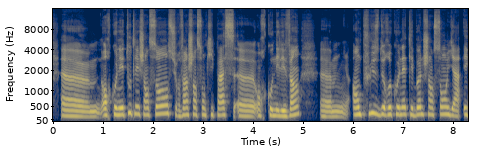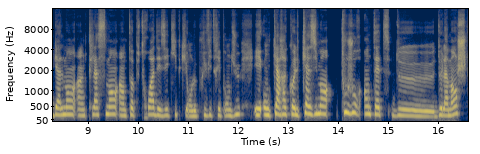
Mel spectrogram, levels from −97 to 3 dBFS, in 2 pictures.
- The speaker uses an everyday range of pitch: Yes, average, 3.5 semitones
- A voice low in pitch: No, high, 215 Hz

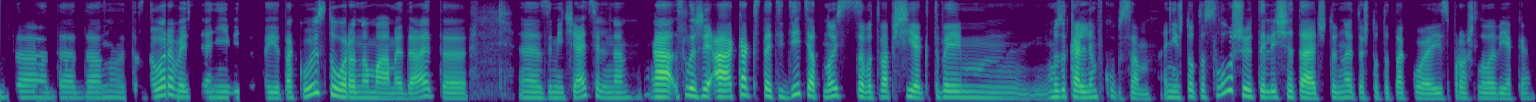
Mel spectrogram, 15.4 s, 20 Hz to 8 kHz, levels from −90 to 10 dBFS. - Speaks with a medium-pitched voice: Yes, medium, 165 Hz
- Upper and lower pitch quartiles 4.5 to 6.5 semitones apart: No, average, 2.9 semitones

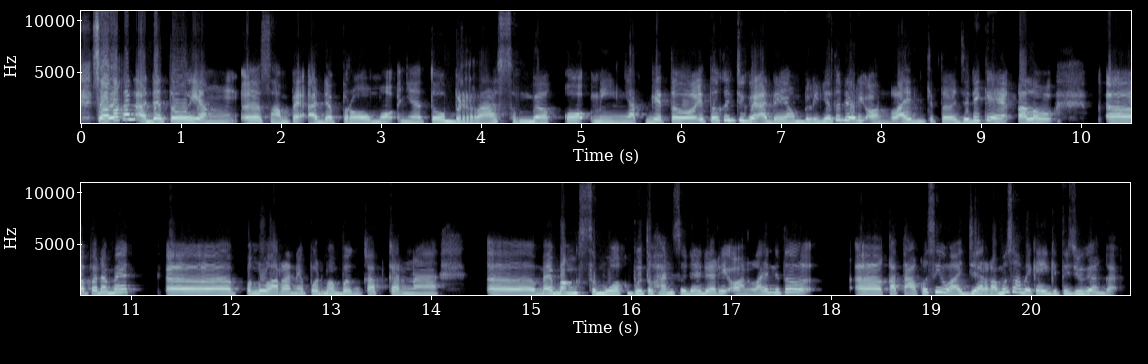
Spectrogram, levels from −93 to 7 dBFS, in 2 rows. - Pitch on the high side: Yes, high, 230 Hz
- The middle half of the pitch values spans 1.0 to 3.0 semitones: Yes, narrow, 2.6 semitones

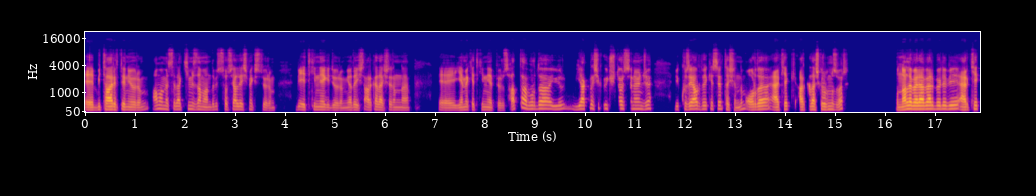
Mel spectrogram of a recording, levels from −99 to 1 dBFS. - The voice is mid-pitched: Yes, medium, 150 Hz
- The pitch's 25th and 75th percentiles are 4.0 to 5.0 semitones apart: Yes, average, 4.4 semitones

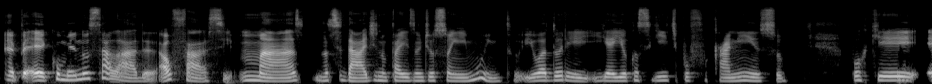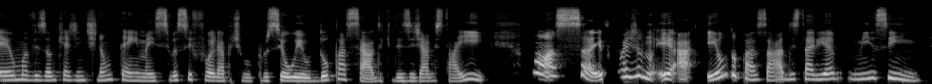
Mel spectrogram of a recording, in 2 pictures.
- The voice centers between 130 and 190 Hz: Yes, medium, 185 Hz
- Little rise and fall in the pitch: No, average, 4.7 semitones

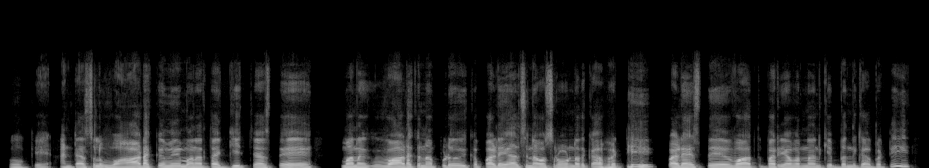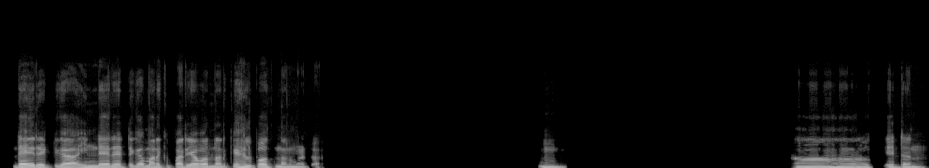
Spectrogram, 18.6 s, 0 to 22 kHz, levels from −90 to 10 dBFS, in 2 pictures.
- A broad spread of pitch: No, average, 2.7 semitones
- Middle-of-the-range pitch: Yes, medium, 150 Hz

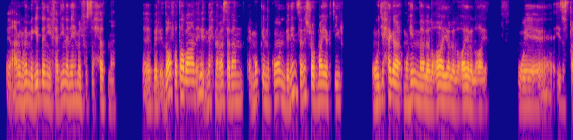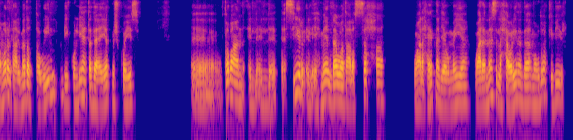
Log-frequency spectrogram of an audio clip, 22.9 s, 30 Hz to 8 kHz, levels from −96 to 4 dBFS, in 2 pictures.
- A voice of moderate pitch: Yes, medium, 145 Hz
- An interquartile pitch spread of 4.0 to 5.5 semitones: No, average, 3.5 semitones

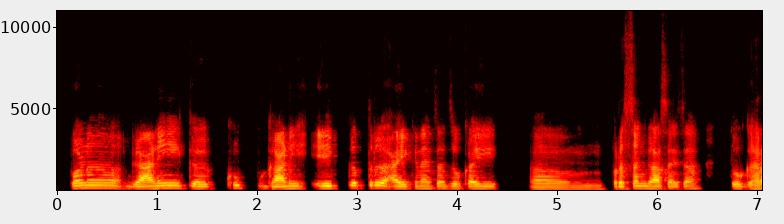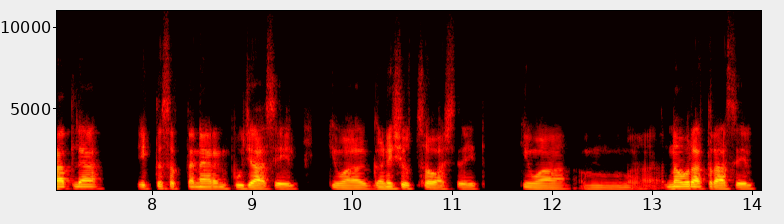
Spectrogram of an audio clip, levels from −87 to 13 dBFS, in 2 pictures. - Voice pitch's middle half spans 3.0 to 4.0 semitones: Yes, average, 3.3 semitones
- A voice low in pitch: Yes, low, 125 Hz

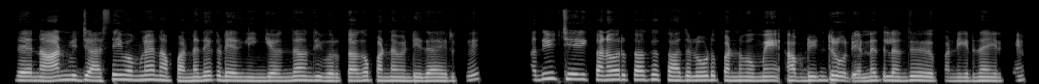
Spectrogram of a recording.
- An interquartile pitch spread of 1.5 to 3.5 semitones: Yes, average, 2.8 semitones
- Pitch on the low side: No, medium, 185 Hz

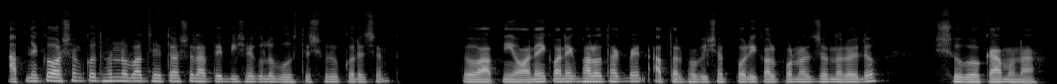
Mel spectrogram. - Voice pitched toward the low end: Yes, low, 120 Hz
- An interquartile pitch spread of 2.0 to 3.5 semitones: Yes, average, 3.0 semitones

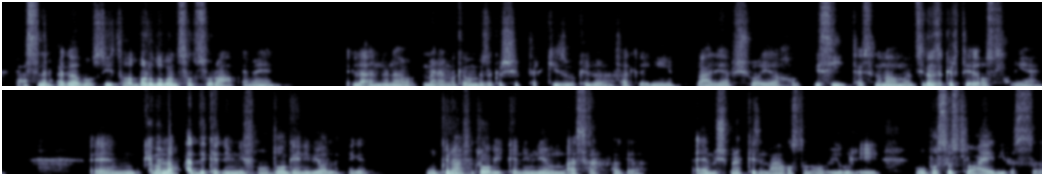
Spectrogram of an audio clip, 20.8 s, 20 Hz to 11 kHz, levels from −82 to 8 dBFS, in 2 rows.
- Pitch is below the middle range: Yes, low, 105 Hz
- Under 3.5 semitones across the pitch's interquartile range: Yes, average, 2.8 semitones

